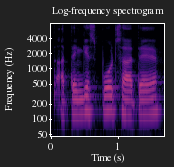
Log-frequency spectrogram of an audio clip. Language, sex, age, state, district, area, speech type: Goan Konkani, male, 18-30, Goa, Salcete, rural, spontaneous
